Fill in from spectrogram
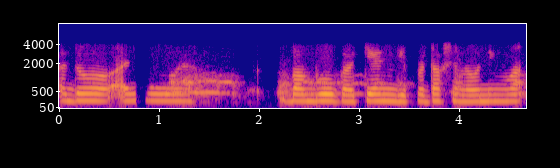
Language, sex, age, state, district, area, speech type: Manipuri, female, 18-30, Manipur, Senapati, urban, conversation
